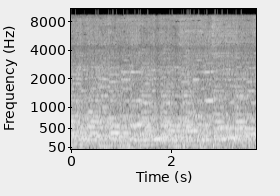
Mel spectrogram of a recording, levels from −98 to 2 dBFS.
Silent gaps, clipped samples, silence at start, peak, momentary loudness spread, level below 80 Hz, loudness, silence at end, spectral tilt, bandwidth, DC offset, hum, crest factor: none; 0.1%; 0 s; 0 dBFS; 1 LU; -26 dBFS; -8 LUFS; 0 s; -4 dB/octave; 9.8 kHz; 0.5%; none; 8 dB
